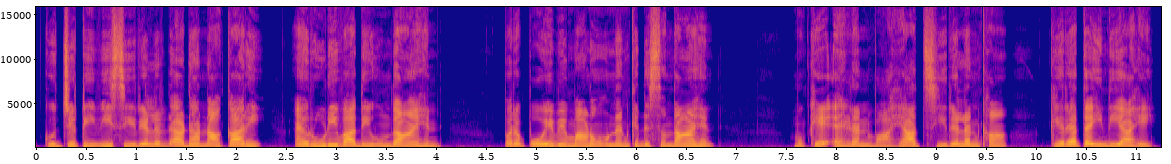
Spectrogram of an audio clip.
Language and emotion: Sindhi, disgusted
